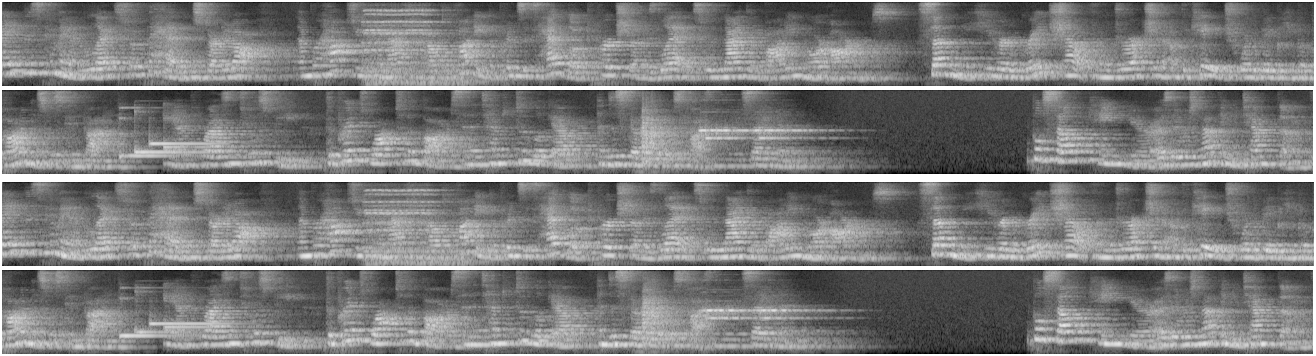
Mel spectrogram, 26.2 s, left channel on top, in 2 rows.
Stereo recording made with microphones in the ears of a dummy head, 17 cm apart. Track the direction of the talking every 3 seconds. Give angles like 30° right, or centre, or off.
50° left, 50° left, 50° left, 50° left, 30° left, centre, 10° left, 50° left, 50° left.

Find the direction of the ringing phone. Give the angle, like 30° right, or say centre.
80° left.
